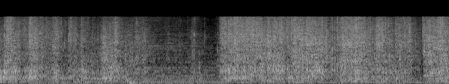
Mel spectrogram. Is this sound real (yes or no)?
yes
